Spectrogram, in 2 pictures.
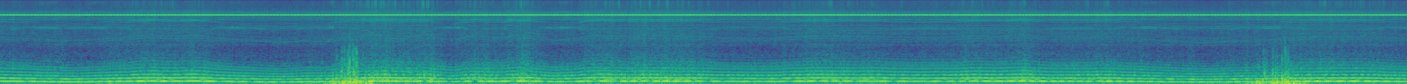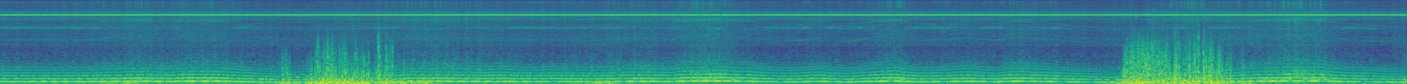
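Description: Quadcopter's electric motors and propellers buzzing, heard from the camera on the airframe, the pitch wavering up and down as the throttle changes, with a thin steady high whine over it. Four short gusts of wind rumble on the microphone.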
